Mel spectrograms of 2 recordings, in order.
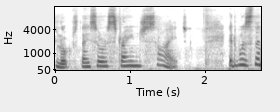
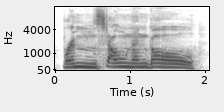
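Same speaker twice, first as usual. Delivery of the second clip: loud, thundering, furious roar of rage; 8 dB louder than usual. Hook, told the crew followed his own orders, thundering with rage. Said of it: "thundered Hook".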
